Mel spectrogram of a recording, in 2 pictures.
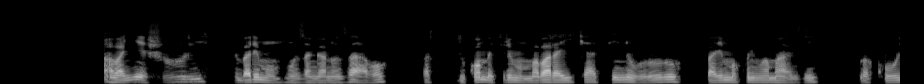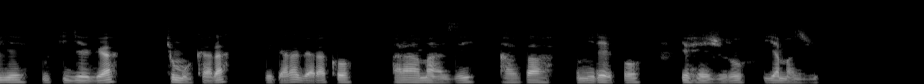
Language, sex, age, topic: Kinyarwanda, male, 18-24, health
